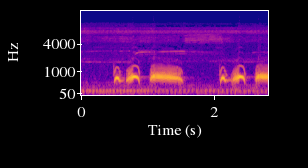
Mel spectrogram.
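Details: Spotted dove calling to goad a rival dove: two quick rising-falling notes followed by a drawn-out coo, given twice in under three seconds, with a low rhythmic hum beneath.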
